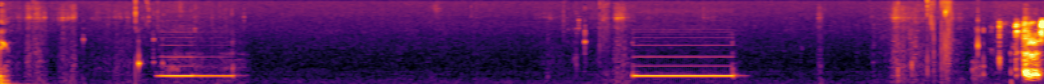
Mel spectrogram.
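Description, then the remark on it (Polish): Two long, steady electronic telephone ringing tones sound during an outgoing call placed to a caller during a live broadcast, each lasting about a second with a several-second pause between them, plus faint low background noise. “To był Łukasz, to został jeszcze nam Adam. I dzwonimy.”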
